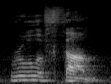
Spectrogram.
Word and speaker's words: rule of thumb: rule rule of here it is the schwa sound rule of thumb that sound happens very quickly rule of thumb as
